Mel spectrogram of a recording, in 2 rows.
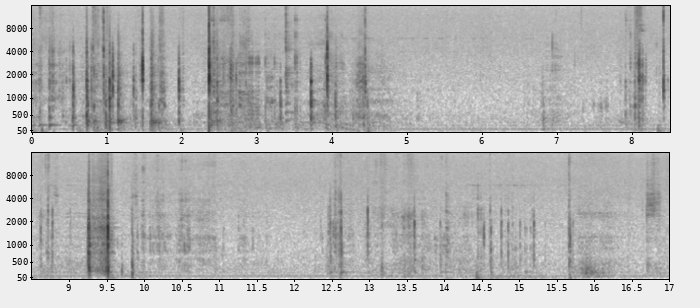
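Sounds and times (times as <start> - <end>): hands handling plastic lamp clips: 0.0 - 4.6, 7.8 - 10.7, 12.4 - 15.8
scraping rustle: 0.0 - 4.8.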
